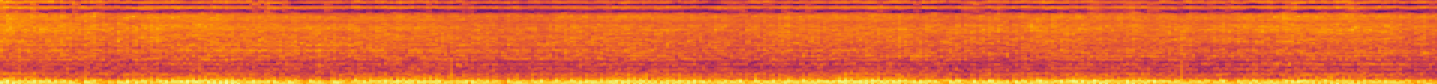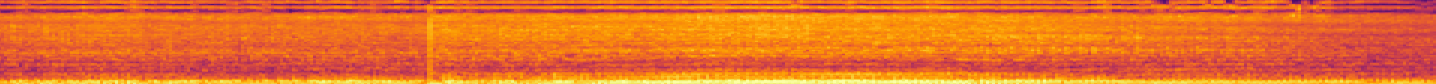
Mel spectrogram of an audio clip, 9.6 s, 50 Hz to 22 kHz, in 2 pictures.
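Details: Suzuki GSX-R 1000, catless header exhaust leak patched with JB Weld and clamp, started and warmed briefly after repair; steady deep exhaust drone with one smooth rev blip, no puffing or ticking at the joint, repair seems to hold.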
